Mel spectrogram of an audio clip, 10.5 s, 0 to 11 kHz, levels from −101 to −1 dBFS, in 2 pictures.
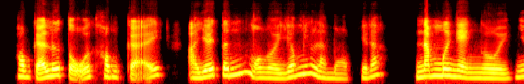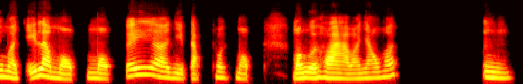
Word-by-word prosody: không 210 -3 +2
kể - - +8
lứa 235 +3 +6
tuổi, 190 - +2
không 200 -2 -1
kể, 245 - +1 0.2
ờ, 175 - -1
giới 205 +7 +5
tính, 255 +7 +1
mọi 175 - -1
người 170 -2 -1
giống 210 +7 +1
như 300 +1 -1
là 225 -9 -1
một 155 -3 -9
vậy 170 - -2
đó. 240 +5 -4 0.3
50.000 215 -4 +4
người 160 -2 +1
nhưng 210 +2 -5
mà 175 -4 -2
chỉ 195 - -3
là 235 -3 +4
một 150 -6 -4
một 160 -4 -5
cái, 260 +4 -1
a, 215 -7 -1
nhịp 160 -4 -8
đập - - -4 0.2
thôi, 190 -1 -5
một 155 -4 -9 0.4
mọi 160 0 0
người 175 -1 0
hòa 170 -4 0
vào 155 - -6
nhau 170 +2 -7
hết. 225 +5 -7 0.8
Ừm. 180 -4 -5
190 Hz, 220 wpm, -23 LUFS, 170-225 Hz, 0.8 s, kể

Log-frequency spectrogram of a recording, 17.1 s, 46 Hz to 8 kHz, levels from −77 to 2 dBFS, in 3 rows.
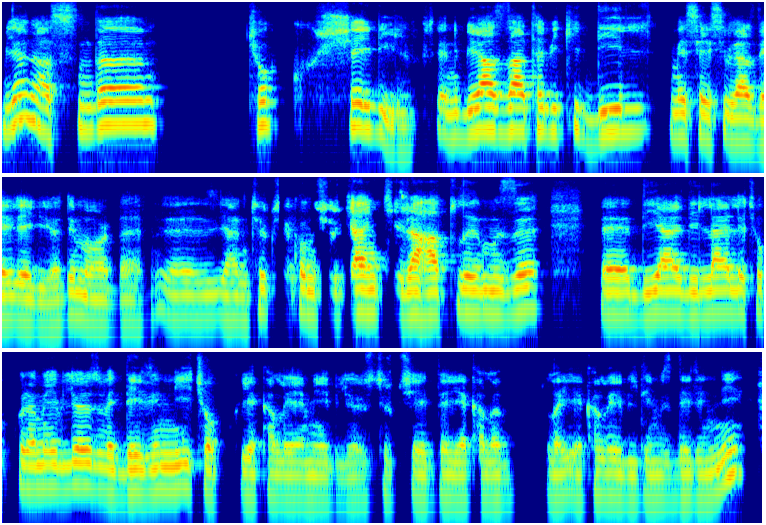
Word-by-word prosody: Yani, 220 +6 +1
aslında 200 +3 +4 0.7
çok 195 0 -5
şey 185 -2 +2
değil. 95 -9 -5 0.2
Hani, 140 0 -4
biraz 170 +1 +7
daha 170 -1 +9
tabii 165 -1 -2
ki 160 -9 -8
dil 160 +2 -1 0.2
meselesi 140 -2 -1
biraz 120 -1 +4
devreye 110 -2 +2
giriyor, 95 +1 -7
değil 125 -1 -3
mi - - -1
orada? 100 -1 -6
Iıı, 115 -3 -7
yani, 110 -1 -5
Türkçe 135 +4 -7
konuşurkenki 135 0 +2
rahatlığımızı, 130 +2 +3 0.4
eee, 125 -1 +3
diğer 130 0 +2
dillerle 130 +1 +1
çok 130 +2 -9
kuramayabiliyoruz 135 0 0
ve 115 -2 -2
derinliği 125 +3 -1
çok - - -5
yakalayamayabiliyoruz 95 -3 -6
Türkçe'de 100 +1 -8
yakala 95 0 -6 0.4
yakalayabildiğimiz 100 -2 -8
derinliği. 105 - -4
125 Hz, 125 wpm, -24 LUFS, 105-145 Hz, 0.7 s, daha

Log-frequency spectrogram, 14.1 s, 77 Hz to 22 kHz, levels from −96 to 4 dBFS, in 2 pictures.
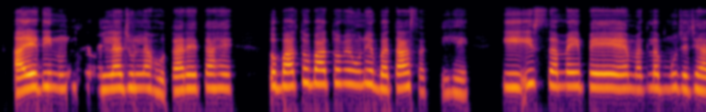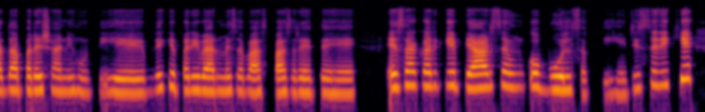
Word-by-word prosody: आए 245 +5 +9
दिन 275 0 -3
उनसे 275 +2 -11
मिलना-जुलना 260 +1 +1
होता 230 +4 0
रहता 255 +1 0
है, 260 0 -3 0.4
तो 290 - +3
बातों-बातों 320 +3 +3
में 325 - -3
उन्हें 310 0 -2
बता 260 +1 +4
सकती 220 -5 -14
हैं 195 -1 -8 0.4
कि, 275 -1 0
"इस 330 0 -6
समय 285 -1 +1
पे 265 -1 +5
मतलब 255 +1 -5
मुझे 255 -1 -4
ज़्यादा 235 -1 0
परेशानी 235 -1 -3
होती 215 -1 -11
है। 205 0 -2
देखिए, 260 +3 -3
परिवार 230 -2 0
में 225 0 -5
सब 225 -1 -7
आस-पास 210 0 -2
रहते 210 0 -6
हैं।" 200 0 -7 0.4
ऐसा 295 +3 +2
करके 290 0 -1
प्यार 265 -2 +4
से 280 +2 -4
उनको 275 0 -1
बोल 235 -1 +1
सकती 195 -3 -17
हैं, 190 - -13
जिससे 260 +5 -7
देखिए, 310 +8 +2
255 Hz, 175 wpm, -23 LUFS, 225-280 Hz, 0.4 s, आए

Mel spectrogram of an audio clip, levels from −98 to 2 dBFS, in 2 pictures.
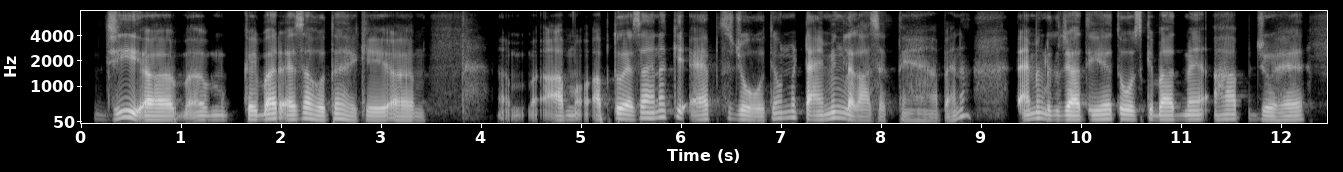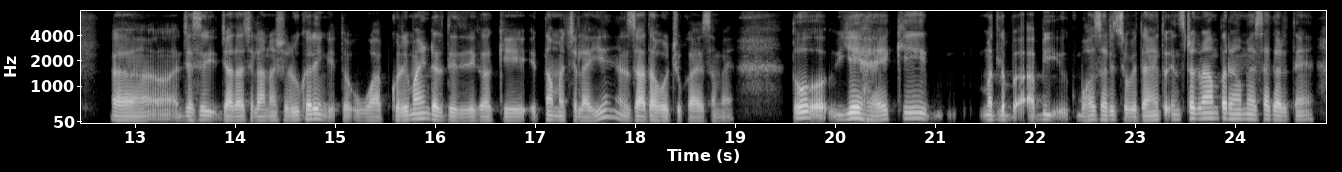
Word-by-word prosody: जी, 125 +8 +2
अब 105 0 +5
अम, 105 +1 -3 0.2
कई 115 - +4
बार 135 +1 +8
ऐसा 115 +4 +4
होता 105 +5 +1
है 100 -5 -3
कि 100 -1 +1
अ, - - +3 1.0
अम, - - -14 0.2
आम - - 0 0.2
अब - - -1
तो 135 - +6
ऐसा 135 +6 +4
है 145 - +2
ना 175 - -1
कि - - +2
ऐप्स 120 +5 -2
जो 115 -3 +2
होते 100 +8 -3
हैं, 145 - -4
उनमें 160 +2 -6
टाइमिंग 125 +8 +2
लगा 95 -7 +3
सकते - - -11
हैं 90 -1 -10
आप, 80 - -11
है - - -6
ना? - - -9 0.5
टाइमिंग 135 +4 +2
लग 110 -1 -5
जाती 110 +1 +5
है, 120 +1 +3
तो 125 0 +2
उसके 115 +2 -1
बाद 110 0 +3
में 115 0 +2 0.2
आप, 120 +1 -2
जो 110 -2 -1
है 105 +2 0 0.6
अ, 95 -1 -2
जैसे 105 +2 -2
ही - - -3
ज़्यादा 95 0 +1
चलाना 95 +1 -4
शुरू 100 +1 -4
करेंगे, 125 -2 +2
तो - - -5
वो 90 +1 -6
आपको 90 +3 -4
रिमाइंडर 130 +1 +2
दे 100 - 0
देगा 95 +1 -4
कि 95 -1 -3 0.2
इतना 110 - -3
मत 100 - -3
चलाइए, 90 - -3 0.2
ज़्यादा 95 +1 +2
हो 95 - +1
चुका - - -5
है 85 - -1
समय। 90 +1 -9 0.6
तो - - +4
ये 145 +5 +5
है 110 -2 -1
कि 145 -1 -2 0.6
मतलब - - -1
अभी 115 +2 -2 0.3
बहुत 110 +3 -2
सारी 115 0 -1
सुविधाएँ 100 -1 -1
हैं, 110 - -3
तो - - -2
इंस्टाग्राम 140 +3 +1
पर 140 -1 +3
हम 125 0 -3
ऐसा 120 0 -1
करते 105 -1 -1
हैं। 105 - -8
110 Hz, 195 wpm, -25 LUFS, 100-125 Hz, 1.0 s, बार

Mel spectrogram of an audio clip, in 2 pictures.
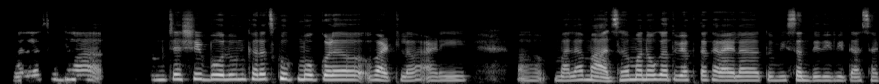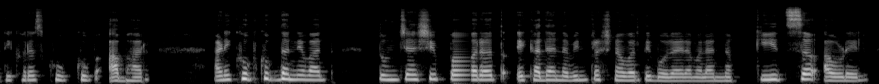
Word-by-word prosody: मला 195 +4 -5
सुद्धा 220 -2 -3 0.5
तुमच्याशी 235 +4 +1
बोलून 230 +1 +4
खरंच 240 0 +3
खूप 250 -3 +3
मोकळं 215 -1 +4
अ, - - -7
वाटलं 180 -3 0
आणि 185 0 -4 0.5
अ, - - -7 0.4
मला 190 +3 -1
माझं 190 -1 +2
मनोगत 220 0 +3
व्यक्त 205 0 -2
करायला 185 -1 +2
तुम्ही 185 0 -5
संधी 185 -1 0
दिली 180 0 -4
त्यासाठी 175 +2 -3
खरंच 200 0 -4
खूप-खूप 200 -1 -5
आभार 170 +1 -1 0.7
आणि 210 +3 +3
खूप-खूप 260 -1 +2
धन्यवाद. 220 -4 +3 0.6
तुमच्याशी 225 +2 +1 0.2
परत 215 -1 +2
एखाद्या 200 +1 +1
नवीन 195 +1 -2
प्रश्नावरती 195 -2 -1
बोलायला 165 -2 -2
मला 165 0 -3
नक्कीच 215 +8 0 0.2
आवडेल. 170 +1 -1
205 Hz, 120 wpm, -24 LUFS, 185-220 Hz, 0.7 s, बोलून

